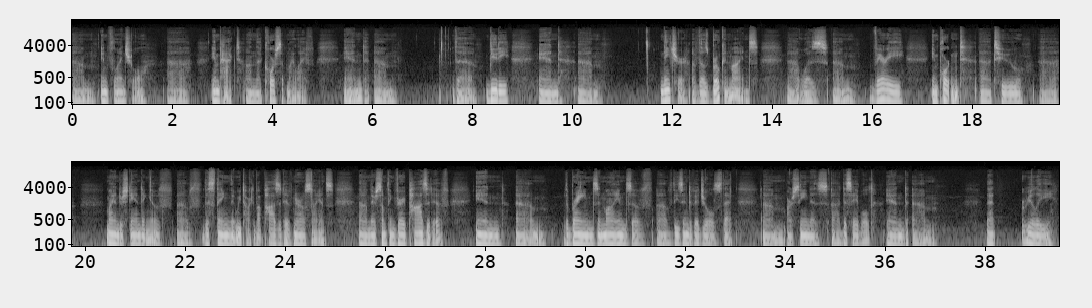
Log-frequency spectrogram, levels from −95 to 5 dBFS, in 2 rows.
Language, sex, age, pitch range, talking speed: English, male, 40-59, 90-105 Hz, 100 wpm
